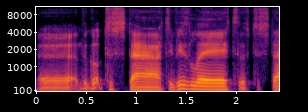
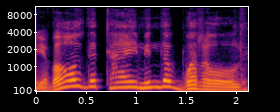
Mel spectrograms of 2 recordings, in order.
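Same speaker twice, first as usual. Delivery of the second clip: put-on high-pitched Scottish accent; 10 semitones higher than usual. Talking about a cast member, the speaker quotes Alan Young in his Scottish accent. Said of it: "That's how he does his Scottish accent".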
